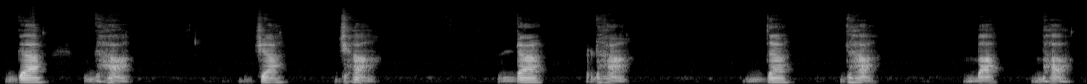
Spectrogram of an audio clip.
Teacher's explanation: That's how we normally do it in English. We find it more difficult to make these voiced consonants with the aspiration.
